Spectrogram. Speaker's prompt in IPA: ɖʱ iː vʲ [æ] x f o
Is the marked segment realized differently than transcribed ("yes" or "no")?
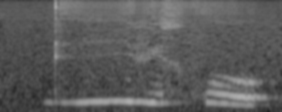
no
